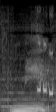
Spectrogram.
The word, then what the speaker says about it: 啮: 莲的亲，还问了大家这个字怎么念，啮，好，啮齿类的啮。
